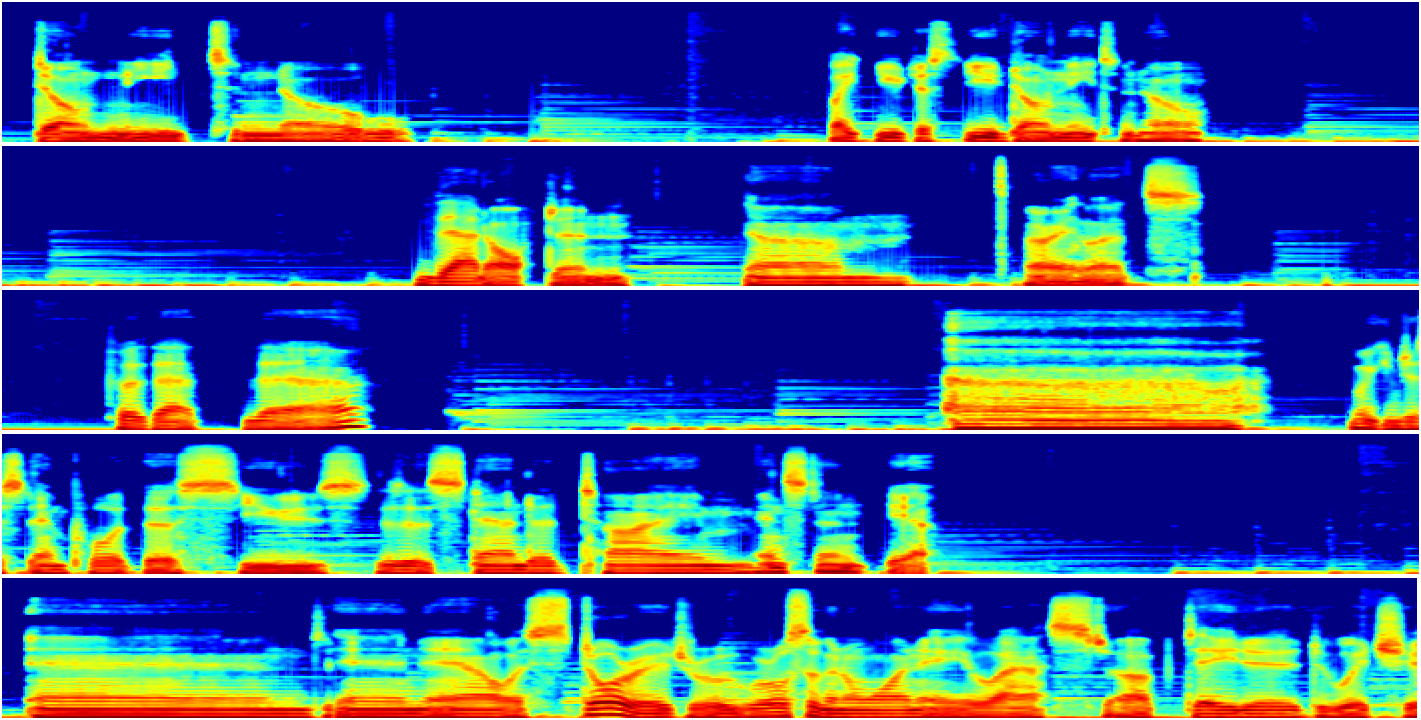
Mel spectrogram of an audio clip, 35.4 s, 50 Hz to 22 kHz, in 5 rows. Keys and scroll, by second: 1.0 Return, 2.6 shift+o, 4.1 w, 5.4 alt+Return, 10.0 Escape, 10.8 j, 12.2-14.9 typing, 16.0 w, 16.1 Return, 19.4 g, 20.3 w, 21.3 Return, 21.6-24.5 typing, 25.1 Return, 25.6 Escape, 26.1 Return, 31.7 Return, 31.9-35.4 typing.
